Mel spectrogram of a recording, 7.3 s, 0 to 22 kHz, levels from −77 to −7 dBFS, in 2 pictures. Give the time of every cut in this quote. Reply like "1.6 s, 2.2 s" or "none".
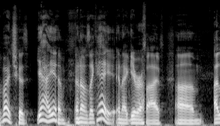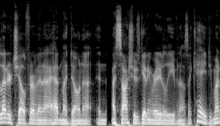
2.4 s, 2.9 s, 5.4 s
